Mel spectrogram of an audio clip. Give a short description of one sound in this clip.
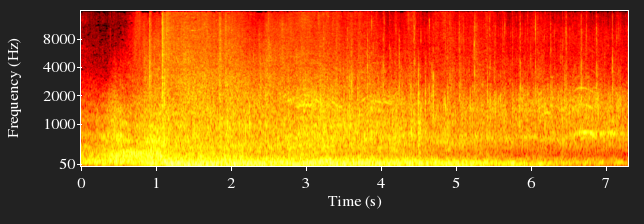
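Debris clatters and splashes down into water.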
